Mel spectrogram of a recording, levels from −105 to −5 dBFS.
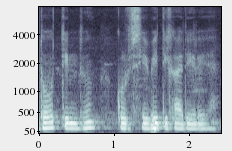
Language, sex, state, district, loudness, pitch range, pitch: Hindi, male, Arunachal Pradesh, Papum Pare, -15 LUFS, 115-130 Hz, 120 Hz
